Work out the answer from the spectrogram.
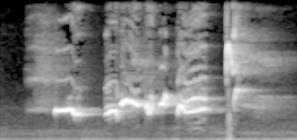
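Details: Song of an Enggano thrush, Zoothera interpres: a clear sustained whistle, then a run of wavering slurred warbles, ending with a sharp high note.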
